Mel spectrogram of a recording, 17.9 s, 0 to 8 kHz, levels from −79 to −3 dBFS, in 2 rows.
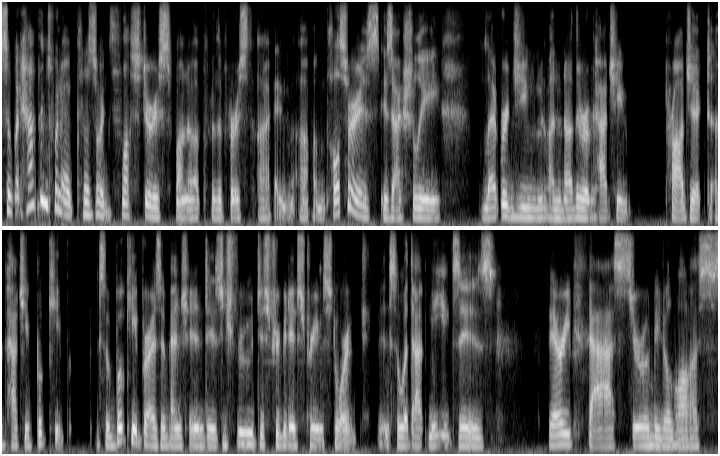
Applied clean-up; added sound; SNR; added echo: neural diffusion model UNIVERSE++.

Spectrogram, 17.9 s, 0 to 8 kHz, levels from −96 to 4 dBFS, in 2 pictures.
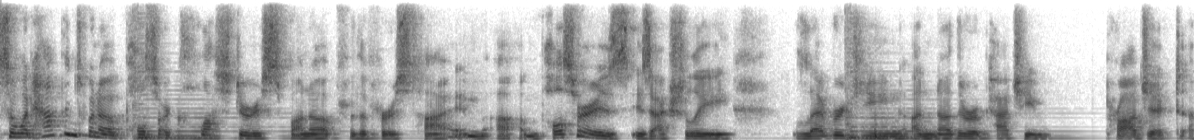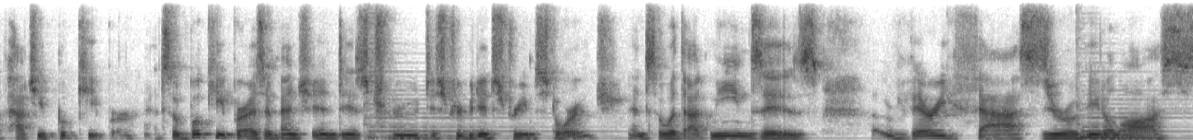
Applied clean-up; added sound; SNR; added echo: neural mask model RNNoise.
